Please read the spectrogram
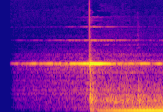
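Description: Trailer sound design: a thin, steady high tone fades in, then about a second in a low impact hits and a deep rumble swells beneath it.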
